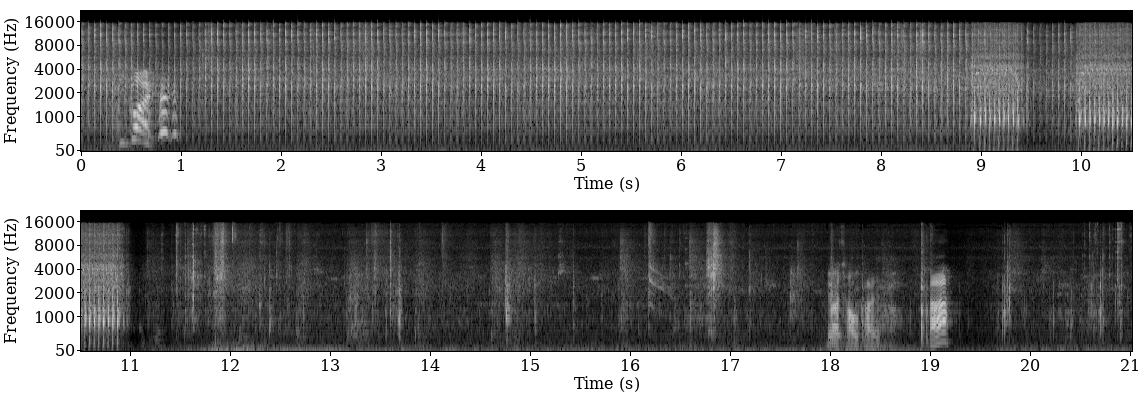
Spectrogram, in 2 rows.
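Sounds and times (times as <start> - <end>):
airsoft rifle firing full auto: 0.0 - 11.0.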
